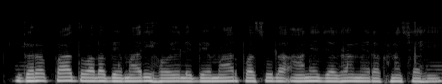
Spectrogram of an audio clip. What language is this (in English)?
Chhattisgarhi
